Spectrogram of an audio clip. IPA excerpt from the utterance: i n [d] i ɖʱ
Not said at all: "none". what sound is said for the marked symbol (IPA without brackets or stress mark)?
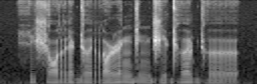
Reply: d͡ʒ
